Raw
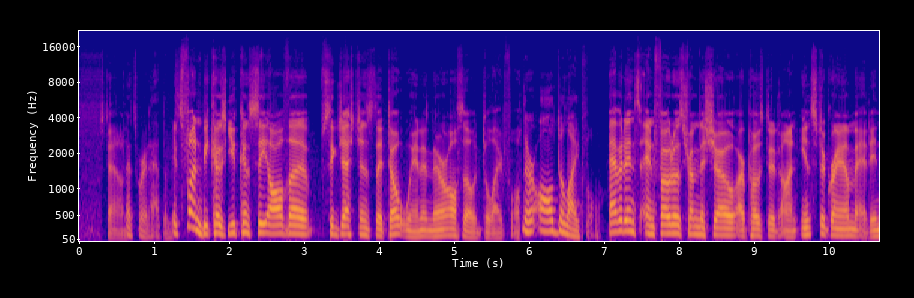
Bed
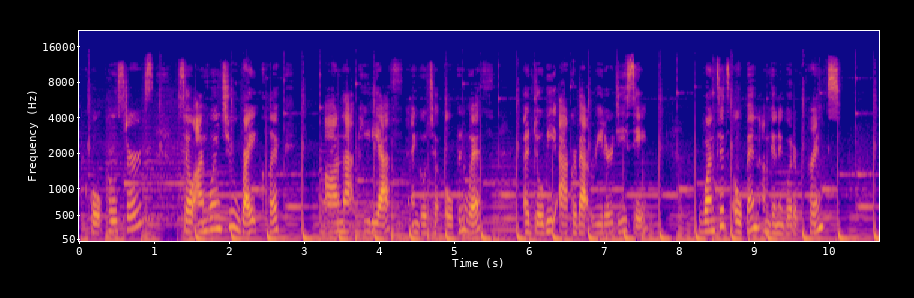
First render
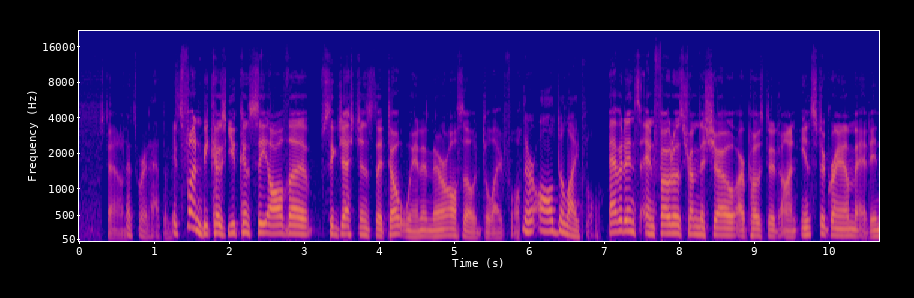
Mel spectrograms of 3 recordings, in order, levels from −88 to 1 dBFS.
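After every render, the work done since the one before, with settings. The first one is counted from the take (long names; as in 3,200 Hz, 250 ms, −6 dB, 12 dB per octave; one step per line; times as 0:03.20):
level −9 dB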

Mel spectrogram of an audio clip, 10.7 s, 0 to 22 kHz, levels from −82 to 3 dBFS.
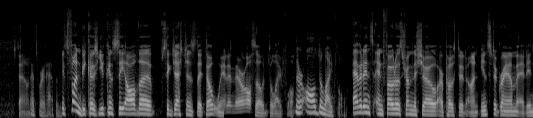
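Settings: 0:04.47–0:05.08: high-pass filter 380 Hz 24 dB per octave
0:06.48–0:07.26: high-shelf EQ 9,200 Hz +5 dB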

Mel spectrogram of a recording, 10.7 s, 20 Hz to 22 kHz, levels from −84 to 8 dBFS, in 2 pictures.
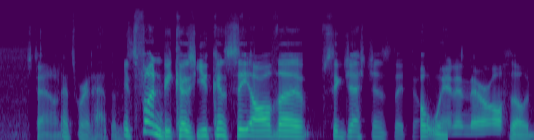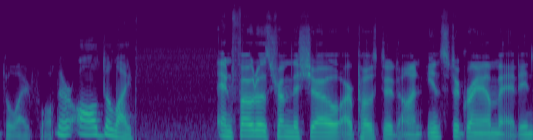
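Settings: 0:02.84–0:04.21: fade out
0:04.76–0:06.11: high-frequency loss of the air 480 metres
0:06.71–0:07.52: fill with room tone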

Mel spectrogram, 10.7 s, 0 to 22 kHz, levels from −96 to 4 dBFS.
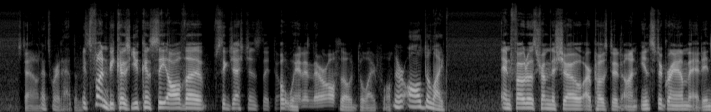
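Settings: dynamic equaliser 1,800 Hz, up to +7 dB, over −49 dBFS, Q 1.2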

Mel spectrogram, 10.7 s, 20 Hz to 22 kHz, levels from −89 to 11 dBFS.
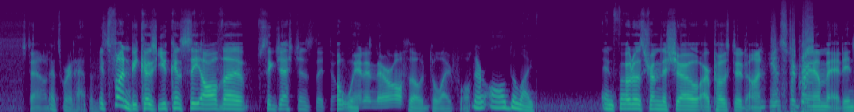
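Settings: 0:06.00–0:07.82: drawn EQ curve 130 Hz 0 dB, 270 Hz +5 dB, 690 Hz −7 dB, 1,100 Hz −17 dB, 2,800 Hz −27 dB, 9,700 Hz −3 dB
0:09.50–0:10.16: lower of the sound and its delayed copy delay 4.6 ms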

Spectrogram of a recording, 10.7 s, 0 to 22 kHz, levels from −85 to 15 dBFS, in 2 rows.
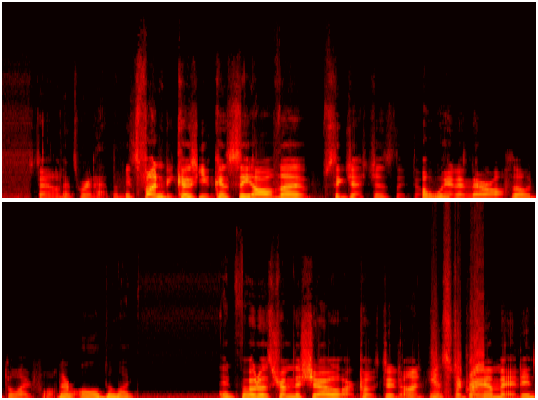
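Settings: in parallel at −1 dB: downward compressor, threshold −37 dBFS, peak gain reduction 14 dB
on the sum: every ending faded ahead of time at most 250 dB per second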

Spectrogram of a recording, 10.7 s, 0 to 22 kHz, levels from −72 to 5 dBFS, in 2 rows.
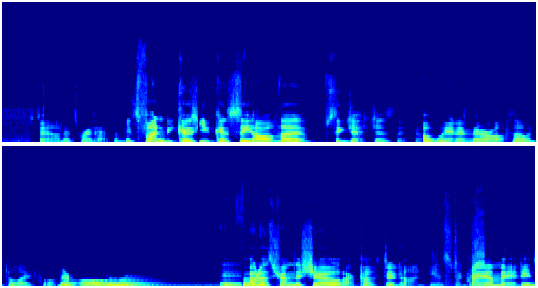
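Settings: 0:03.41–0:04.47: double-tracking delay 26 ms −7 dB
0:06.07–0:07.73: flutter between parallel walls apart 7.3 metres, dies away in 0.82 s
0:09.37–0:10.04: downward compressor 20 to 1, threshold −42 dBFS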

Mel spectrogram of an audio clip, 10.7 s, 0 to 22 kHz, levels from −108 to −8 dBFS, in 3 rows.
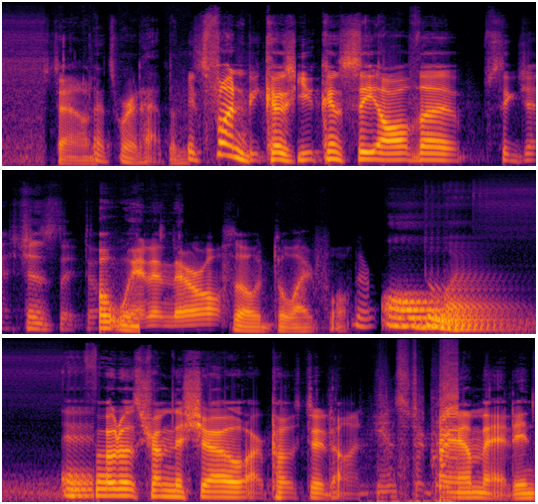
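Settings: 0:02.52–0:03.63: fade out, to −14.5 dB
0:05.62–0:06.09: fade out and dull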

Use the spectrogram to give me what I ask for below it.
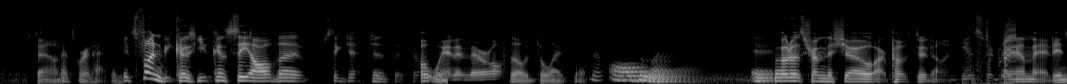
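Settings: rotating-speaker cabinet horn 1.1 Hz
tape wow and flutter 28 cents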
